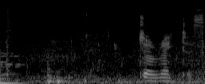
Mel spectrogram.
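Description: Faint outdoor ambience with wind and lapping water, broken about one and a half seconds in by a short call from a person's voice.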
